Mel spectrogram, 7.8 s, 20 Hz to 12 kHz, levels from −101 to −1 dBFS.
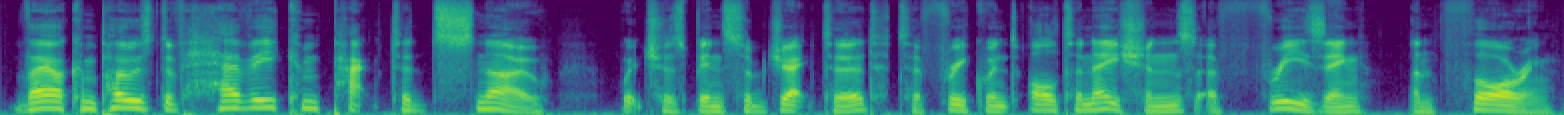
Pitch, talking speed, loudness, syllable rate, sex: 125 Hz, 140 wpm, -21 LUFS, 4.5 syllables/s, male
